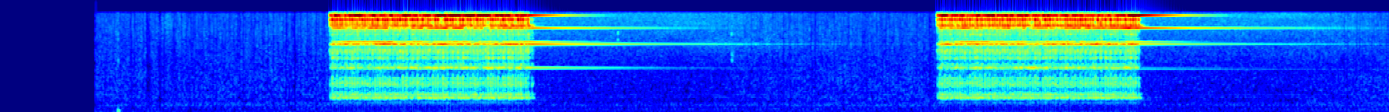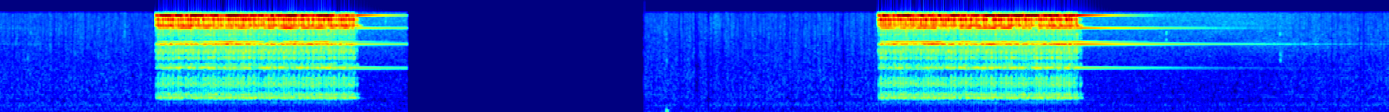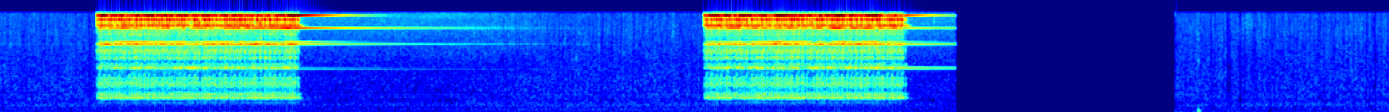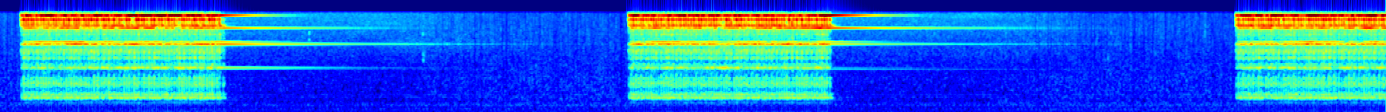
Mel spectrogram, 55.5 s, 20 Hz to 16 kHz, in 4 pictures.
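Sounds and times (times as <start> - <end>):
telephone ringing: 3.3 - 7.8, 9.4 - 13.6, 15.4 - 18.0, 22.7 - 27.3, 28.7 - 33.0, 34.8 - 37.4, 41.9 - 46.5, 48.0 - 52.2, 54.0 - 55.5.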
